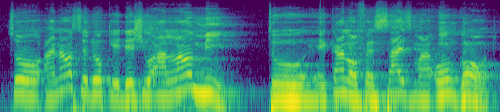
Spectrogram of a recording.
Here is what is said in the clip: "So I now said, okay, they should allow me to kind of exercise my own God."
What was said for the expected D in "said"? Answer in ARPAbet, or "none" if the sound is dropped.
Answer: D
